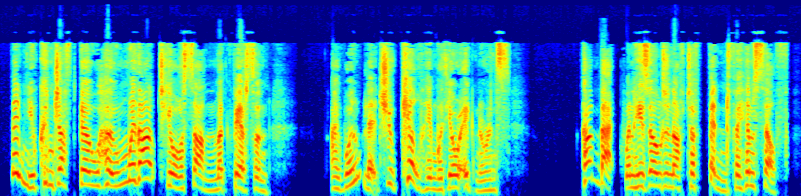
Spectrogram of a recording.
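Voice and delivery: loud, high, furious ultimatum; furious refusal. A narrator's reading. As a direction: throw the ultimatum in his face. Jamie furious, refuses the child.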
